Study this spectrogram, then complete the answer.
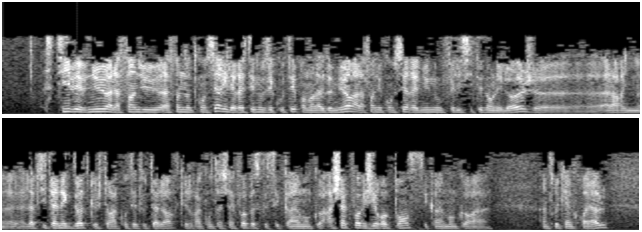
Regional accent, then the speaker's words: Lyon, Auvergne-Rhône-Alpes, France; Quand on est lyonnais, qu'on fait une radio à Lyon.

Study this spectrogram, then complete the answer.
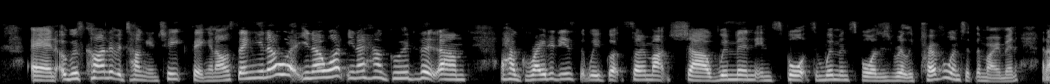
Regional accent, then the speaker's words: Queensland, Australia; also born or lived in Adelaide, Australia; I'm actually from Central Queensland originally, and then went to Adelaide for 3 years doing radio, and then ended up on the coast.

